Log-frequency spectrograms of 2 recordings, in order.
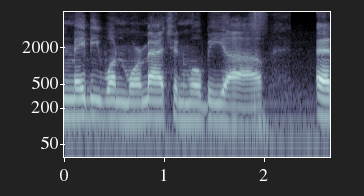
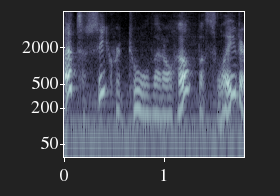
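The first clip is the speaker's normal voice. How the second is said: hushed, whispered, squeaky cartoon-mouse voice; 6 semitones higher, 4 dB quieter than usual. Playing the host of a Mickey Mouse Club bit addressing kids, in Mickey Mouse voice. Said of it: "you can't say that in a Mickey voice".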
